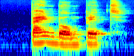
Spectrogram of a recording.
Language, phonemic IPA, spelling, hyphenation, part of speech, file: Dutch, /ˈpɛi̯n.boːmˌpɪt/, pijnboompit, pijn‧boom‧pit, noun, Nl-pijnboompit.ogg
- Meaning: pine nut (edible seed of a pine)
